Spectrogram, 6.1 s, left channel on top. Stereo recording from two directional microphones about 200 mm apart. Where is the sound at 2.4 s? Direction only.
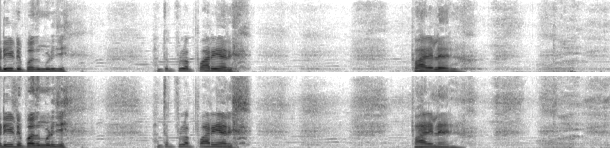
10° left (ahead or behind); by 4.8 s 25° left (ahead or behind).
